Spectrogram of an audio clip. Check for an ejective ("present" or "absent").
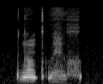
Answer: present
